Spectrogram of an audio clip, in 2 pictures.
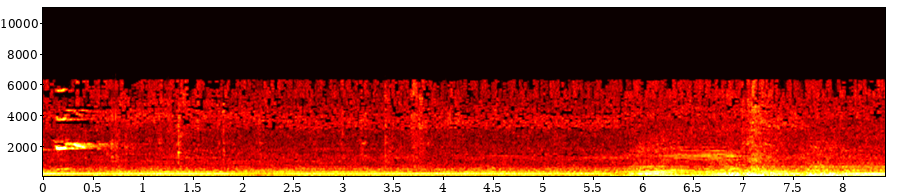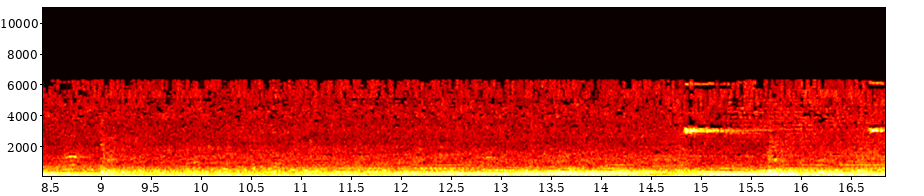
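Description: Hydraulic scrap metal baler running: a steady mechanical hum from its electric-motor-driven hydraulic power unit, with a lower hum joining about six seconds in.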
